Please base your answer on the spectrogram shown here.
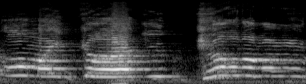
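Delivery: high, very loud drawn-out wail; slow horrified mock scream; friend going nuts. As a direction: imitate a friend freaking out at full volume. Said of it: "Tim is going absolutely nuts".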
